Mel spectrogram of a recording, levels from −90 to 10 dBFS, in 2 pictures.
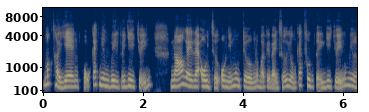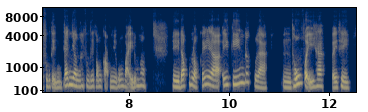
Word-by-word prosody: mất 290 +3 -2
thời 180 -9 +1
gian 195 0 +3
của - - -3
các 255 +1 -2
nhân 225 -5 0
viên 200 -2 +2
phải 190 0 -3
di 210 -2 +1
chuyển. 195 +4 -5 0.4
Nó 205 +5 +5
gây 225 -6 +4
ra 200 0 +4
ô 205 -1 +4
sự - - -3
ô 205 - +2
nhiễm 185 +1 -2
môi 230 -1 0
trường 170 -5 0
nữa 200 - -4
bởi - - -1
vì - - -2
bạn - - -1
sử 185 +4 -3
dụng 185 -6 -2
các 240 +4 -3
phương 220 -3 0
tiện 170 - -3
di 200 +1 -3
chuyển 185 +2 -1
cũng 235 +2 -4
như 225 - -1
là 190 - -2
phương 205 +1 -5
tiện 175 -2 -3
cá 225 - +6
nhân 235 -4 +3
hay 205 - -5
phương 205 -2 -6
tiện 200 - -4
công 205 0 -5
cộng 210 - -3
gì 180 - -4
cũng 210 +3 -5
vậy, 195 - -1
đúng 220 - -4
hông? 225 -2 -5 0.5
Thì 190 -2 +3
đó 210 +2 +5
cũng 260 - -3
là 220 - +4
một 175 - -14
cái, 255 +3 +1
a, 215 -3 +4
ý 245 +3 0
kiến 275 +4 +1
rất 340 -3 -6
là, 170 -6 +1 0.3
ừm, 175 -2 -1
thú 250 - +5
vị 185 - +5
ha. 215 0 +2 0.2
Vậy 170 - +1
thì, 175 -5 -1
205 Hz, 305 wpm, -23 LUFS, 190-230 Hz, 0.5 s, cá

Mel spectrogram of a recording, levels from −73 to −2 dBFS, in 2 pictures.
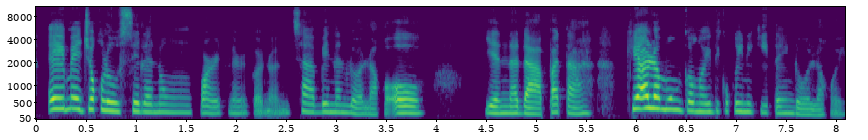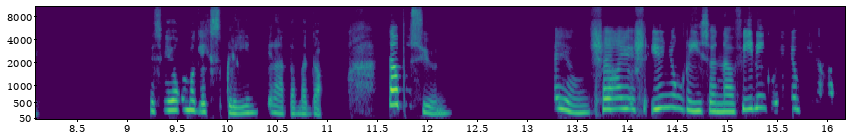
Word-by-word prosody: eh, 320 +1 +8
medyo 305 -1 +4
close 260 -4 +5 0.2
sila 230 -1 -1
nung 220 -1 -6
partner 190 0 -5
ko - - -8
noon. - - -11
Sabi 230 -1 -2
ng 220 -1 -3
lola 170 -5 -4
ko, - - -10
"Oh, 195 0 +5 0.7
'yan 195 -1 +2
na 195 - +2
dapat 180 +5 +3
ah." 180 +2 -2 0.4
Kaya 325 +1 +10
alam 330 -2 +8
mo 305 - +3
hanggang 260 -3 +1
ngayon 235 -1 +1
hindi 240 - -11
ko 245 - -7
kinikita 230 -5 -3
'yong 190 -1 -5
lola 155 -4 -4
ko - - -12
eh. 165 - -23 1.1
Kasi 255 +2 -6
ayoko 280 +1 0
mag-explain, 210 -7 -4
tinatamad 175 -3 -9
ako. - - -49 0.6
Tapos 440 -1 +3
'yun, 185 -3 -8 1.0
ayun, 235 -10 -4
siya 305 +8 -2
nga 320 - -3
'yun 315 -1 -4 0.2
'yun 335 +3 -1
'yung 335 - -9
reason 255 -3 -3
na 240 - -1
feeling 320 +7 -3
ko - - -15
'yun - - -32
'yung 300 - -12
pinaka 270 -1 -20
230 Hz, 180 wpm, -23 LUFS, 195-285 Hz, 1.1 s, Kaya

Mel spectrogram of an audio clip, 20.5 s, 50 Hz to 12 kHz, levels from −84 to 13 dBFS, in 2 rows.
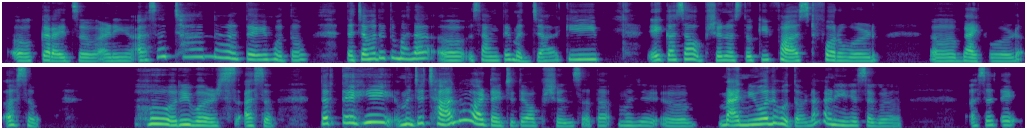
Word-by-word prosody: अ, 200 - +1
करायचं 190 -3 0
आणि 190 +1 -4
असं 235 - -2
छान 400 -4 -3
ते 255 -1 +2
होतं. 230 -2 -4 0.4
त्याच्यामध्ये 275 +7 +2
तुम्हाला 310 -1 +2 0.2
अ, 215 -8 -2
सांगते 220 +2 -3
मज्जा 200 -3 -3 0.2
की 265 +1 +1 0.6
एक 250 +1 -2
असा 255 +3 +2
ऑप्शन 220 -2 -2
असतो 220 0 -2
की 250 0 -3
फास्ट 200 +1 +2
फॉरवर्ड 200 -4 -1 0.6
अ, - - -2 0.3
बॅकवर्ड 180 -1 -3 0.2
असं. 240 -1 -1 1.1
हो 290 -5 +7
रिव्हर्स 220 -6 +3
असं. 200 +1 -1 0.5
तर 310 - +7
तेही 370 +3 +5
म्हणजे 280 +4 +4
छान 280 +4 +6 0.2
वाटायचे 215 -8 +3
ते 210 - -2
ऑप्शन्स. 190 -2 -5
आता 205 0 -7
म्हणजे 205 -2 -7
अ, 180 -1 -6 0.4
मॅन्युअल 255 +6 +6
होतं 200 - -1
ना 260 - -4
आणि 255 -5 +1
हे 215 - -2
सगळं. 185 -4 -6 0.7
असं 230 +4 -3
ते 225 - -2
225 Hz, 130 wpm, -19 LUFS, 200-275 Hz, 1.1 s, हो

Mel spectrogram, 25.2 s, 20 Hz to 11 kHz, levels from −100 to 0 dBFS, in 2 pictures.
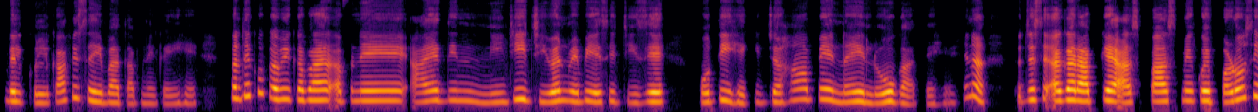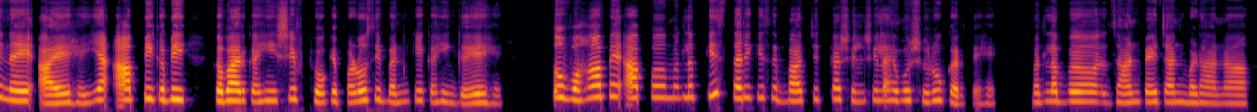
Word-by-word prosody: बिल्कुल, 235 -4 -2
काफ़ी 265 +7 -7
सही 270 -6 -1
बात 220 -2 -8
आपने 205 0 -18
कही 200 0 -20
है। 205 -2 -20 0.4
पर 330 - +1
देखो, 390 +6 -4
कभी-कभार 285 -2 +2
अपने 265 +1 -4 0.5
आए 255 +3 -2
दिन 270 +1 -12 0.3
निजी 235 +7 -3
जीवन 245 +1 +1
में 250 -2 -2
भी 255 -2 0
ऐसी 250 +2 -6
चीज़ें 230 +1 +1 0.4
होती 250 +4 -3
हैं, 225 -3 -10
कि 230 - -21
जहाँ 275 +5 -6
पे 300 -1 0
नए 245 0 0
लोग 225 +2 +1
आते 195 -1 -14
हैं, 200 +3 -25
है - - -15
ना? 355 -4 0 0.4
तो - - -15
जैसे 290 0 -2
अगर 280 +1 +7
आपके 255 +1 +6
आस-पास 250 +2 +1
में 265 -1 -2
कोई 265 0 +7
पड़ोसी 300 +10 +1
नए 270 -4 +5
आए 210 +2 +5
हैं, 215 -2 -10
या 275 +7 +2
आप 295 +1 +5
भी 320 -1 +3
कभी-कभार 285 -3 +5
कहीं 260 +1 -4
शिफ्ट 305 0 -5
हो 235 -2 +3
के 250 +2 -1
पड़ोसी 260 +5 0
बन 235 -2 -7
के 275 -1 -6
कहीं 240 -3 -11
गए 210 +2 -1
हैं। 205 -3 -16 0.5
तो 350 - +5
वहाँ 320 +3 +5
पे 375 -1 -1
आप 340 -1 +3 0.2
मतलब 345 +1 -7
किस 450 +4 +1
तरीके 335 +1 +1
से 325 -1 -11
बातचीत 265 +2 -4
का 305 - -1
सिलसिला 265 -1 -10
है 270 - -5
वो 270 +1 -3
शुरू 260 +3 -6
करते 200 -1 -4
हैं? 195 -1 -20 0.4
मतलब 250 +1 -5 0.5
जान-पहचान 240 +1 -5
बढ़ाना, 210 -2 -8
255 Hz, 175 wpm, -24 LUFS, 230-285 Hz, 0.5 s, अगर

